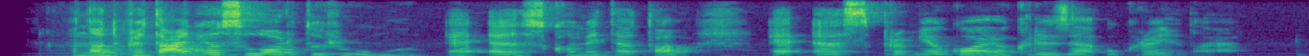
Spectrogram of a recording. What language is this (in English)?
Lithuanian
